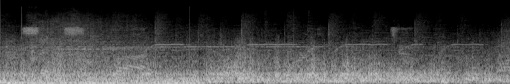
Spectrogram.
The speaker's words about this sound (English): In July 1969, a Saturn V launched the astronauts of Apollo 11 on their historic mission to land on the moon. Ignition sequence start.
